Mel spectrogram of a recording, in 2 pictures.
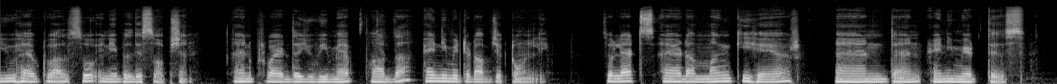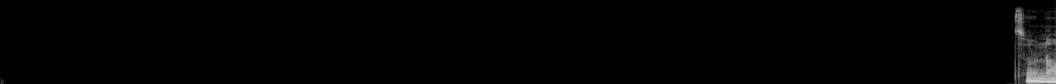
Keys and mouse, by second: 0.9-2.1 drag, 3.8 ctrl+space, 4.6 shift+drag, 5.6 shift+a, 9.9-11.8 typing, 12.7 ctrl+space, 13.2-13.9 drag, 14.1-15.7 drag, 16.2 i, 16.9 shift+click, 17.3-17.9 drag, 18.2 g, 18.3 x, 19.1 r, 20.3 shift+i.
